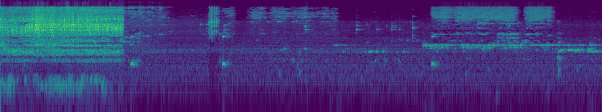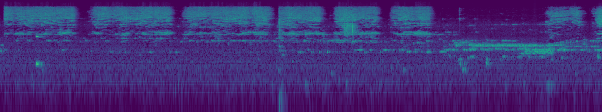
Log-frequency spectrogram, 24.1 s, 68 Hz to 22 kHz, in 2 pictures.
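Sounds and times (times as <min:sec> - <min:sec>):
faint steady squeal: 0:08.4 - 0:24.0.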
